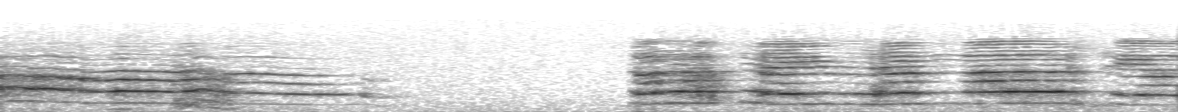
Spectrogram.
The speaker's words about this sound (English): What was that cry? The madman screamed. They burned out both his eyes for some old crime and he went mad. His cell is under us. Sometimes he screams like that.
